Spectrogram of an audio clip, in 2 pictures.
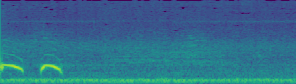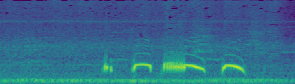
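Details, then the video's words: A male spotted dove coos, a recording used for luring wild doves. Two falling coos open the clip, then after a pause a fuller phrase of clipped note, arched coos, a long burred coo and final drop, over low hum. "suara burung tekukur jantan"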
